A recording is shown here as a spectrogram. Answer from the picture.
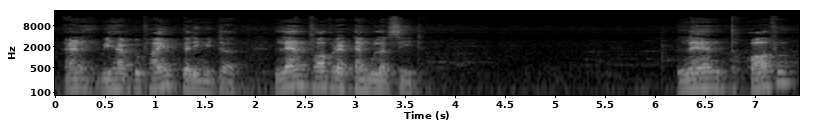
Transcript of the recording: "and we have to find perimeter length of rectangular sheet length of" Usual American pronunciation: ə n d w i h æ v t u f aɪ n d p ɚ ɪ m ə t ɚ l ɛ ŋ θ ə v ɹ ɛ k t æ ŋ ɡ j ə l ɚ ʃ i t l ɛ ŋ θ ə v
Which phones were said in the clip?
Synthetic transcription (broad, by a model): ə n d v i h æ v t u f aɪ n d p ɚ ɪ m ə t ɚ l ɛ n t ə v ɹ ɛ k t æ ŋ ɡ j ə l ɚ s i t l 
